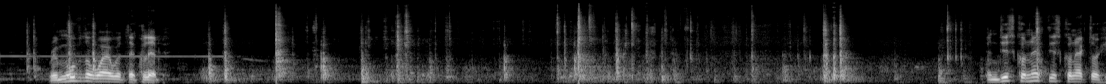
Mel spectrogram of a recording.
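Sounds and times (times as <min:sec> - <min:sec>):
plastic clicking and rattling: 0:02.0 - 0:10.8
plastic scrape or clatter: 0:02.8 - 0:09.9.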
